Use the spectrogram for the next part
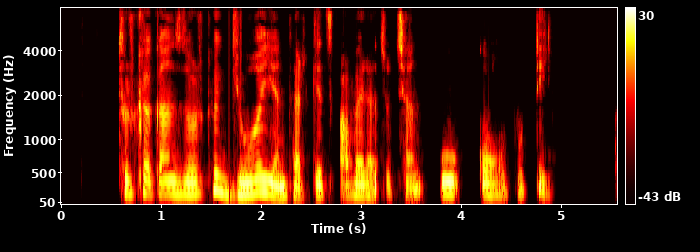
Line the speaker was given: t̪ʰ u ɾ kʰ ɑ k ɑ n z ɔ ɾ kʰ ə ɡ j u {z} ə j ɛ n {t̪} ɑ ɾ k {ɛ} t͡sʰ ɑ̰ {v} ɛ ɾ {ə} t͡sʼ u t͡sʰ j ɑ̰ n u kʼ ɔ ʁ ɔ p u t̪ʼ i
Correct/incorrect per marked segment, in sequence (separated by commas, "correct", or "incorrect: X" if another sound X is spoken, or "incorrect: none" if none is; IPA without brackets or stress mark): incorrect: ʁ, incorrect: t̪ʰ, correct, correct, incorrect: ɑ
